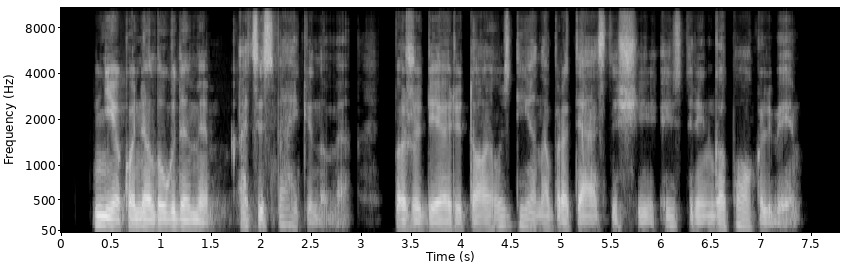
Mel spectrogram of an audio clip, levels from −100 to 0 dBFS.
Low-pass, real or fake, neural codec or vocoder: 9.9 kHz; fake; vocoder, 22.05 kHz, 80 mel bands, WaveNeXt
